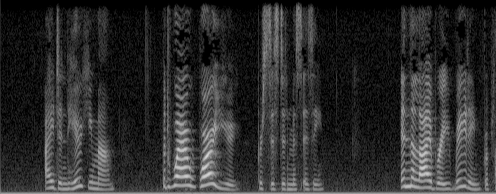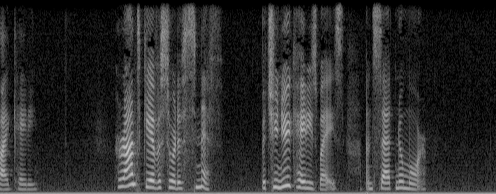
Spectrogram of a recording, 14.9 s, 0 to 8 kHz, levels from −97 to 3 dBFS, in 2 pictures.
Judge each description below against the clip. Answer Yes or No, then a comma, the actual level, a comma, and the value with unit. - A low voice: No, very high, 250 Hz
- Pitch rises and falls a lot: Yes, wide, 5.8 semitones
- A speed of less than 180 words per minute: Yes, slow, 135 wpm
